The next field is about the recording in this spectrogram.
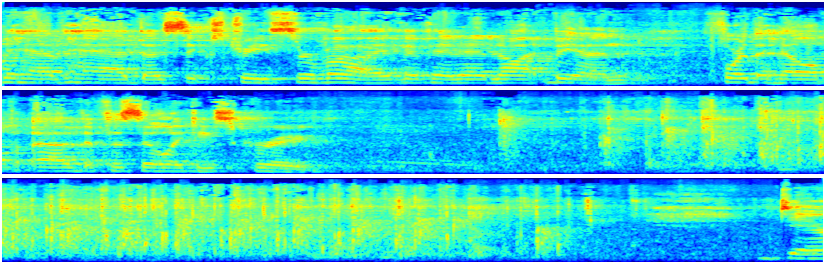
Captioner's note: audience clapping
